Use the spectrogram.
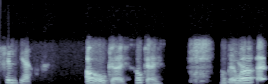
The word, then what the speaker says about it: Sylwia: I mean so it's Sylvia it's pronounced like regular like Sylvia oh okay okay okay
